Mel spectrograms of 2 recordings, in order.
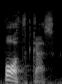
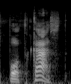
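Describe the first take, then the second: First: "podcast" slowly, with the force on POD; stress on POD. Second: "podcast" with the weight on the last syllable, CAST; wrong stress on CAST. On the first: Host teaches listeners the correct Spanish word, "podcast" stressed on POD. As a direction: hit the first syllable of "podcast", POD, and let cast drop. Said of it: "con la acentuación o la parte tónica donde ponemos la fuerza en pod". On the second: Host demonstrates the mistake Siri cannot understand, "podcast" stressed on CAST. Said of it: "donde ponemos la fuerza en pod, no en cast". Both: Shown as a demonstration.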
